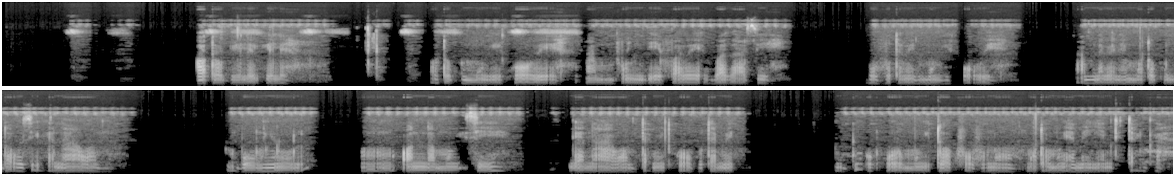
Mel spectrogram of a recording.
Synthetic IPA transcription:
ʔɔtɔɡɛlɛɡɛlɛ | ʔɔtɔbumuŋɡikɔwɛamfuɲbɛfawɛbaɡasi | bɔfutamilmuŋɡikɔwɛ | amnabenematobundawusiɡanawam | bumɲuːl | ɔndamuŋɡisi | ɡanawamtamitkobutamit̚ | kuɾumuŋɡitokfofunomatomuŋameɲenti̥taŋka

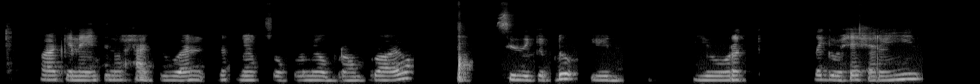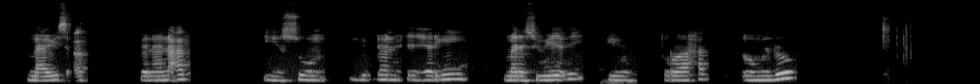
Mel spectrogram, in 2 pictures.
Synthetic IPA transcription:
laːkʰɪnɐɪnt̪ʰɐnwɑħɑːt͡ʃʊɣand̪ɐd̪̚kmɛːlkʰʊ̥sɔːkʰʊlmɛɔːbʊɾhɐmbʊɾaːjɔ | sɪðɐɡɐb̚ɗɔ | ijɔɾɐɡ | d̪ɐɡwɑħɑjħɛɾɐjiːn | mɑʕwiːsɐk̚ | fɐnanɐʕɑd̪̚ | ijɔsuːn | ɡɐb̚ɗanwɑħɑjħɛɾiːn | mɐɾɐswɛːʕɪijɔt̪ʊɾaːħɑd̪̚ | ɔːmɐðɔː

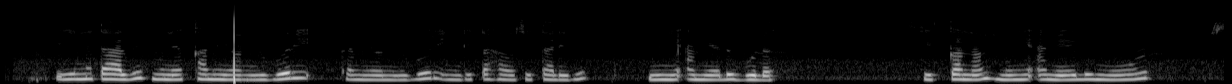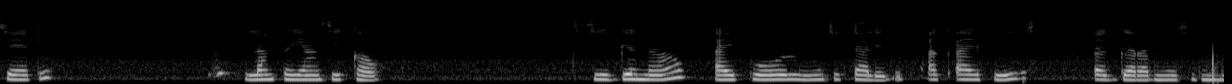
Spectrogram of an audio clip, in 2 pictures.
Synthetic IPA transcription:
jinitaːlbimunekamijoːnjuboɾi | kamijoːnjuboɾiɲɡitaɦawsitalibi | muɲiʔamelubulɐ | sikɐnɐmːuɲiʔameluɲuːl | sɛːtu | lɐmpɐjansikɐw | siɡənaw | ʔɐjpolɲusitalibiɐkajfis | ɐɡɐɾɐbnusiɡəna

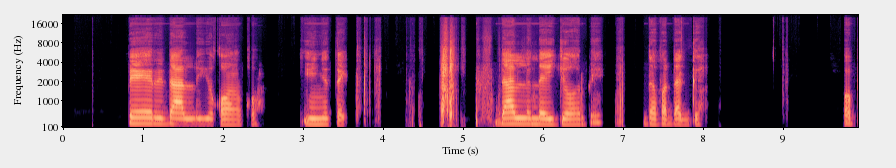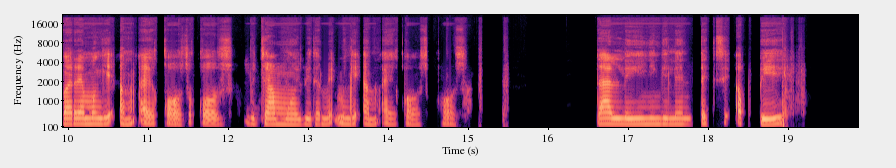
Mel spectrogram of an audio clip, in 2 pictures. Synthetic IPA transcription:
pɛːɾidalːəjuqɔŋkɔ | juɲutɛk̚ | dalːəndɐjɟɔːrbi | dɐfɐdɐɡːə | pɐpɐɾɛmɐŋɡiʔɐmɐ̰jqɔːsuqɔːsbut͡ʃamːɔjbitɐmimɐŋɡiʔɐmɐ̰jqɔːsqɔːsu̥ | d̥alːəjiɲiŋɡilentɛksiʔɐp̚beː

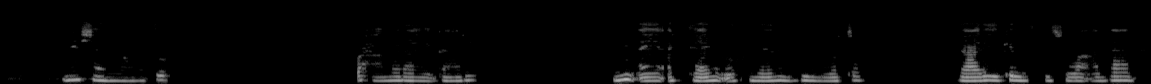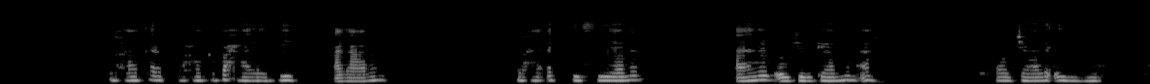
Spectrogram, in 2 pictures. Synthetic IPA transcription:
mɛːʃaːnmaːmɐt̪ʰɔ | wɑħɑmɐɾaːjɐɡaːɾɪ | mɪnʔɐjaːʔɐɡt̪ʰaːɣɐnʔɔːfʊnaːnɐd̪̚bɪlwɐt̪ʰɔ | ɡaːɾɪɦikʰɐlːɐfkʰiːsʊwɑːʔɐd̪aːn | wħɑwɑħɑːkʰɐbɑħɑːjɛɡiːd̪̚ | ʕɑɣaːβɐn | wɑħɑːʔɐkt̪ʰiːsɪjaːlɐ | ʔɐɣɐɡɔːd͡ʒɪrɡaːmɐnʔɐh | ɔːd͡ʒaːlɐʔɛjɪɦiːn

